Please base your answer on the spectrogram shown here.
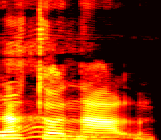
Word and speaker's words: automnal: a fait « Non, il ne faut pas dire le M. Faut pas prononcer le M. » Automnal.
